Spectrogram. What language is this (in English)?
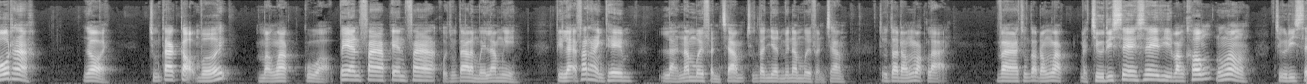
Vietnamese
